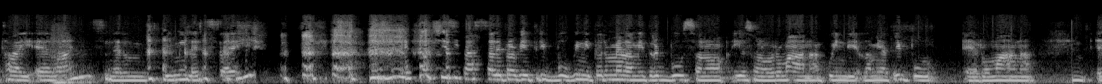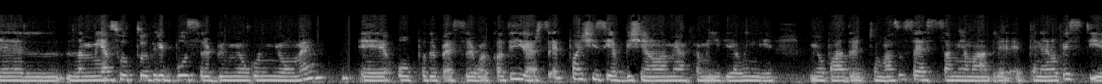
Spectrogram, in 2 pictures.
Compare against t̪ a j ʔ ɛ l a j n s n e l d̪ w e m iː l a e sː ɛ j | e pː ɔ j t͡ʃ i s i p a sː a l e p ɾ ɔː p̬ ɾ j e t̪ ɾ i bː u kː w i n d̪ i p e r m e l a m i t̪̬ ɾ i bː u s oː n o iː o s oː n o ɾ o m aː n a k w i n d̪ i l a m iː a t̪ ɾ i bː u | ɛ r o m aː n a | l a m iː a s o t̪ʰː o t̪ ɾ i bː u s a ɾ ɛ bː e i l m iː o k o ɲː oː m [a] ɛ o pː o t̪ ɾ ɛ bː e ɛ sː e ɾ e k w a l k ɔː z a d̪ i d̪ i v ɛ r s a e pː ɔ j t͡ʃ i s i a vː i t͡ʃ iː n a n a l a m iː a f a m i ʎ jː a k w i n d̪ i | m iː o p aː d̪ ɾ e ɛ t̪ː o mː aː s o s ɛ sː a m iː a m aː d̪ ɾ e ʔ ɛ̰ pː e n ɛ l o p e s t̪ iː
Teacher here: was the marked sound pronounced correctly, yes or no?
no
